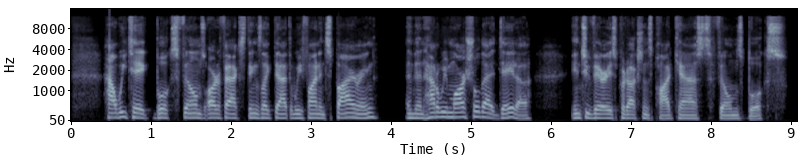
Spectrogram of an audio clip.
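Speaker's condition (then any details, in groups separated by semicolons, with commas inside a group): No condition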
